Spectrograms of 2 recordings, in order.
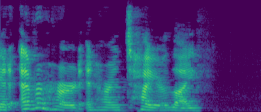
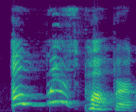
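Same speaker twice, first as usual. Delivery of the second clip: much higher, delighted giant shout; beaming cry; 4 dB louder than usual. A narrator's reading. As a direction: burst out with glee, voice leaping high. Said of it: "cried the B F G, beaming".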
